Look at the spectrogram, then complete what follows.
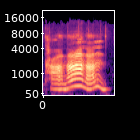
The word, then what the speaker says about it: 가난한: And if you say 가난한 사람, you notice that I pronounce it like 가난한.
